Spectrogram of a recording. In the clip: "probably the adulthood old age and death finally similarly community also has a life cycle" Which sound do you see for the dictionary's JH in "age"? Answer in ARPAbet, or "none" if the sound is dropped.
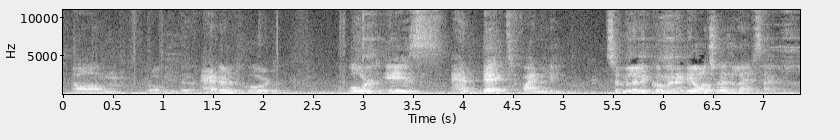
Z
